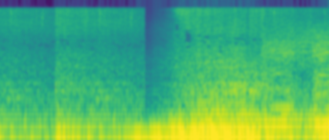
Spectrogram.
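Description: Loud title-sequence intro music with a deep bass rumble under a rushing hiss, cutting out for a moment about a second in.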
